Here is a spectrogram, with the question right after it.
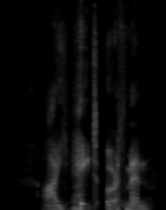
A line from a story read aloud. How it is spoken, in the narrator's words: he spat out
